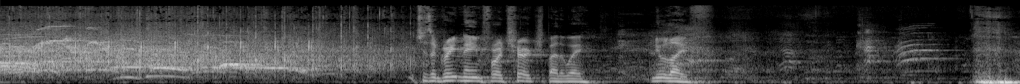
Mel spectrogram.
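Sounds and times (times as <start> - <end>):
church congregation applause: 0.0 - 4.6
speech: 4.2 - 7.2.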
